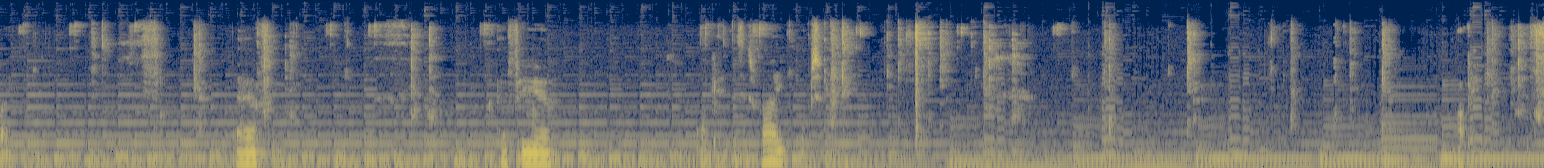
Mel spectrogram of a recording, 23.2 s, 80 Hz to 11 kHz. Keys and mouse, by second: 0.3-3.9 right drag, 2.9 f, 4.8-9.0 right drag, 9.0 f, 12.4 ctrl+z, 13.8 ctrl+z, 16.6 d, 17.8 f, 19.3 ctrl+z, 20.0 ctrl+z, 20.7 f, 22.3 a.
